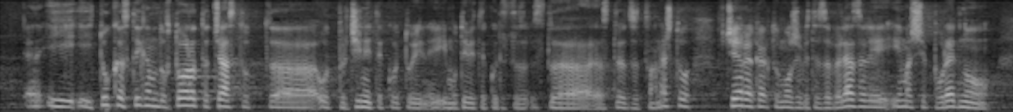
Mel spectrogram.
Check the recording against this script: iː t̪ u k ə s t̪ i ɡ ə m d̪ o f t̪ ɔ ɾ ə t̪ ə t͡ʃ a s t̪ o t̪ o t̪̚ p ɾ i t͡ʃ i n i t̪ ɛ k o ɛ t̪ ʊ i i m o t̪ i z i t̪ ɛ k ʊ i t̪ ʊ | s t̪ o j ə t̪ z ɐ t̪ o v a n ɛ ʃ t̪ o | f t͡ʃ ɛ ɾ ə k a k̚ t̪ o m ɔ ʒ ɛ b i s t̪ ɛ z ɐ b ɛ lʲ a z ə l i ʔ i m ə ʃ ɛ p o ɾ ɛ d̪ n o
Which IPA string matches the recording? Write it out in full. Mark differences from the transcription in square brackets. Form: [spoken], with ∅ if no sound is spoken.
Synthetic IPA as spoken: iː t̪ u k ə s t̪ i ɡ ə m d̪ o f t̪ ɔ ɾ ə t̪ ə t͡ʃ a s t̪ o t̪ o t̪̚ p ɾ i t͡ʃ i n i t̪ ɛ k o [i] t̪ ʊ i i m o t̪ i [v] i t̪ ɛ k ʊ i t̪ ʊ | s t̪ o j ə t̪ z ɐ t̪ o v a n ɛ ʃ t̪ o | f t͡ʃ ɛ ɾ ə k a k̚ t̪ o m ɔ ʒ ɛ b i s t̪ ɛ z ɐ b ɛ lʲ a z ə l i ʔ i m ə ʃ ɛ p o ɾ ɛ d̪ n o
